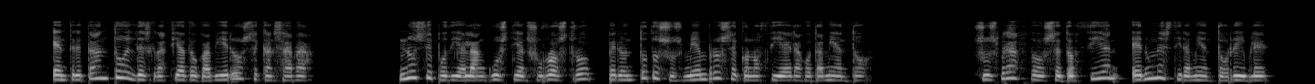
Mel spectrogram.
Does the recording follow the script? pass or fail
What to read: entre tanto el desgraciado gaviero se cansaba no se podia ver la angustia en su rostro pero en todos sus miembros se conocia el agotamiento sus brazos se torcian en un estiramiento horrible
fail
